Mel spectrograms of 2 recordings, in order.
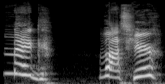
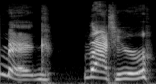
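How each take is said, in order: First: Put-on higher, louder Irish old man; put-on Irish character voice; Irish accent. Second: Lightly attempted old character voice; slow, rough first stab at a character; terrible voice attempt. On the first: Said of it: "I'll make him Irish". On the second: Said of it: "No, that's terrible".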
